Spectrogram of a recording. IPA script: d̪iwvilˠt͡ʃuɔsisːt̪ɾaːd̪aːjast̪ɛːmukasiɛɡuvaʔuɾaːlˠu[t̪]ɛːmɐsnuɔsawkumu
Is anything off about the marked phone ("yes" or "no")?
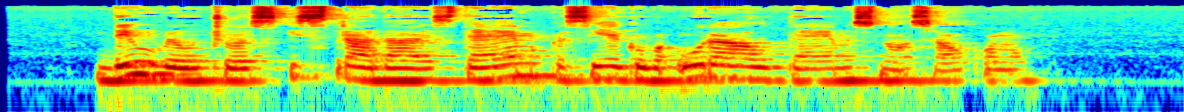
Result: no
